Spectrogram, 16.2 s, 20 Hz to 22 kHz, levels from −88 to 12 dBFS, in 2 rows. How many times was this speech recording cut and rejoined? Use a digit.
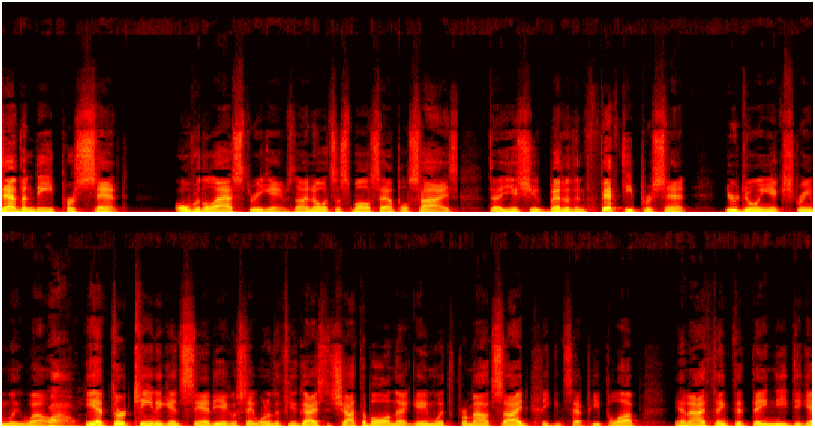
2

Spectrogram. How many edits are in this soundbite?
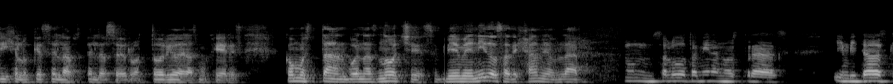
1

